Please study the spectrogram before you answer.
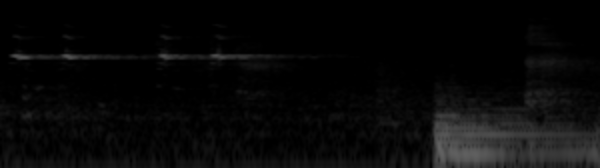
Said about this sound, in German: Lerche von rechts, hinten der Fink. Mittendrin ich.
